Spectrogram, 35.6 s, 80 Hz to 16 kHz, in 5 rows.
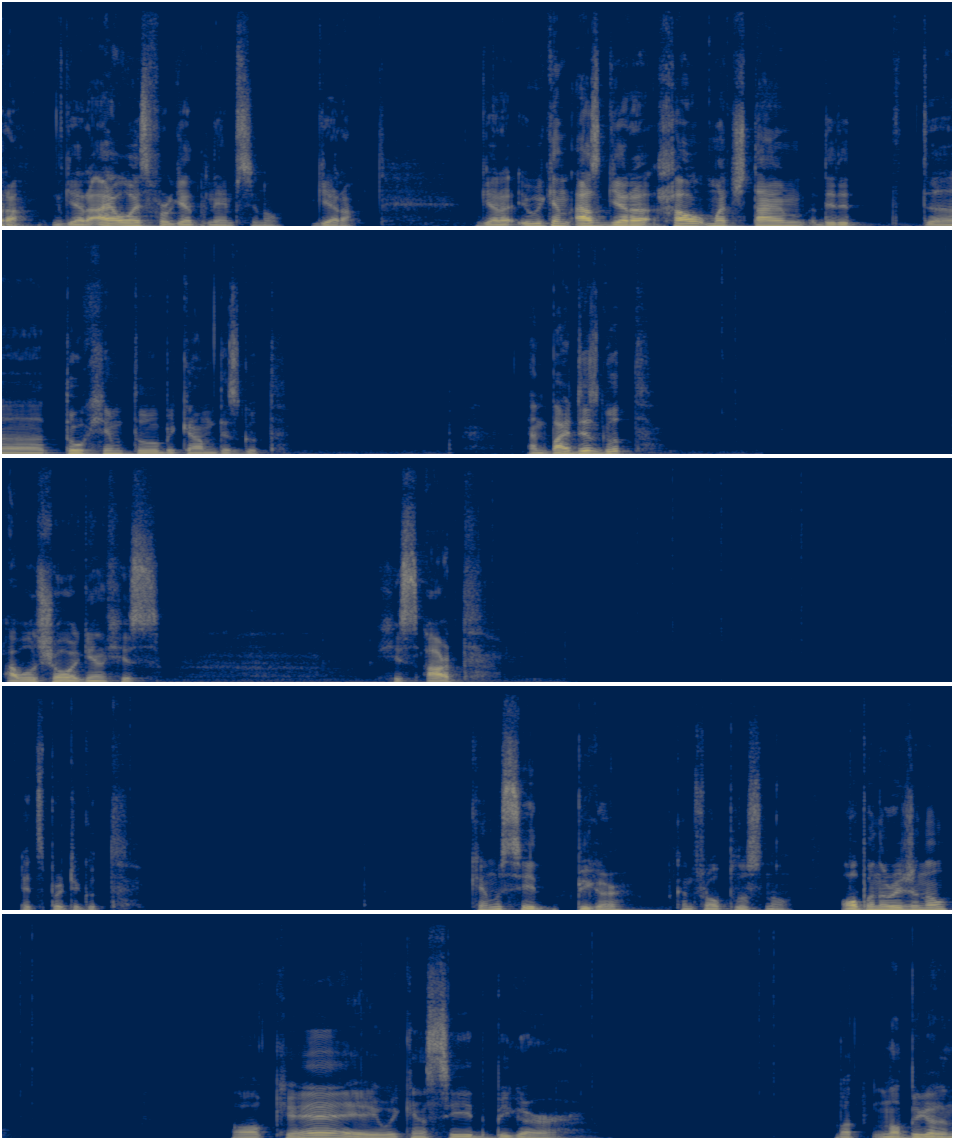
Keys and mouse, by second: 32.6-35.6 drag.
